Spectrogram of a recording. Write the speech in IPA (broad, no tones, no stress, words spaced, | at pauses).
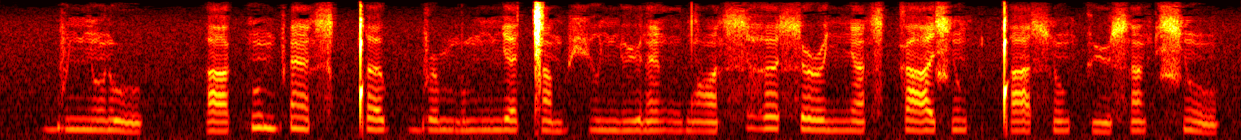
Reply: buɲũɾu | ak ũbʔɛ̃ɬ ǃɜkʷbə˞m ɾumɲɛǀãbçuɲ y ɾɛ̃ɲdˤɛ̃ɬ ɦɜɬə˞ ɲãɬkaɕũkǃa ɬũkyɬ ãkɕũ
